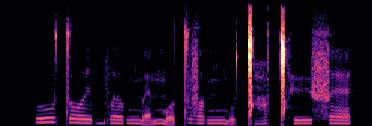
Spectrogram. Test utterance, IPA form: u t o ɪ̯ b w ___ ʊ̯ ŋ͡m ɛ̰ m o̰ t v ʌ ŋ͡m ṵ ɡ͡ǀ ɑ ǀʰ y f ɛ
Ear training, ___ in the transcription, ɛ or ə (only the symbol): ə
